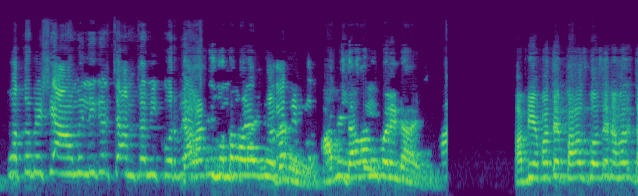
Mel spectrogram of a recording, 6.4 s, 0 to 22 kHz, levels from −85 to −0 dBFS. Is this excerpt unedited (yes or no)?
no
